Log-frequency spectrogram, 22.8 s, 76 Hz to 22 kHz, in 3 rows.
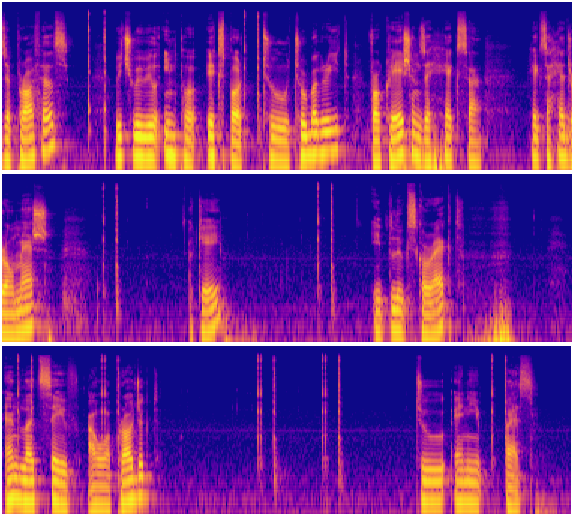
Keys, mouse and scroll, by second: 1.2 right click, 2.1 scroll down 1, 2.2 middle click, 7.3 middle click, 13.7-15.4 scroll down 1.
